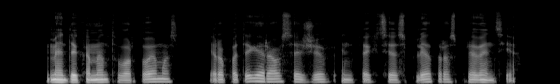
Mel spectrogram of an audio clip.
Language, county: Lithuanian, Panevėžys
